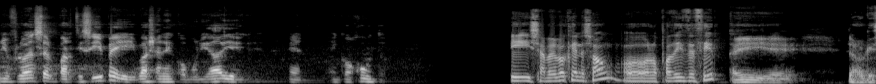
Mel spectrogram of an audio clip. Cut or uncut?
cut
